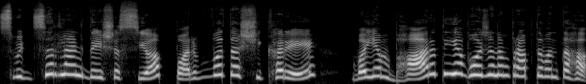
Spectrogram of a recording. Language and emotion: Sanskrit, surprised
